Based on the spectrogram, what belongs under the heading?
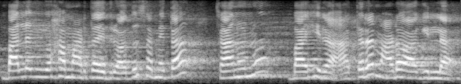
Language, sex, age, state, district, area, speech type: Kannada, female, 45-60, Karnataka, Chitradurga, urban, spontaneous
